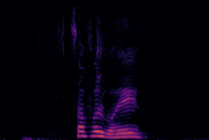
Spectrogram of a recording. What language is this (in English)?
Nepali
